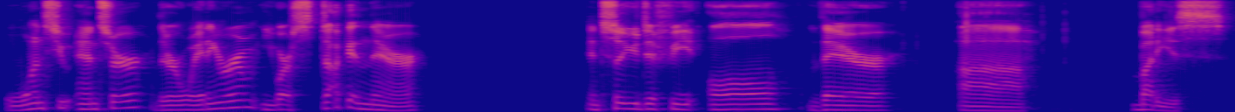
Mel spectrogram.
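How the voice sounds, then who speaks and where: A man's voice: medium pitch, takes it slowly, a bit bright. A man giving live let's play commentary as a streamer, reading game text aloud and adding hesitant explanatory asides.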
